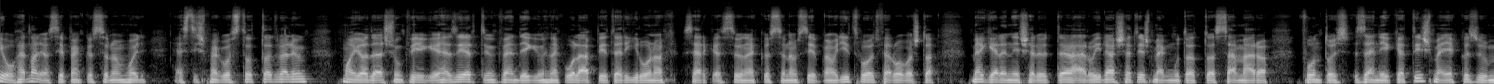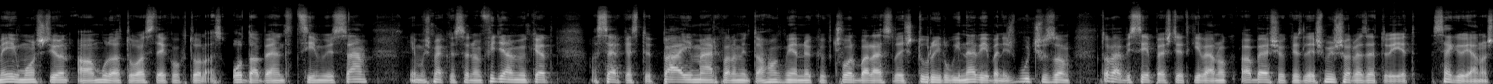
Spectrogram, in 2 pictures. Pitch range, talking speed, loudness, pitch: 95-110 Hz, 150 wpm, -19 LUFS, 100 Hz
